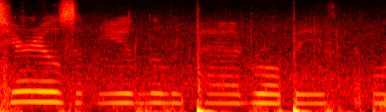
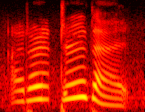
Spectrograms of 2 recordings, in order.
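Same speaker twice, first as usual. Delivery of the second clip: playful protest, somewhat louder; mock protest; 3 semitones higher, 5 dB louder than usual. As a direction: object firmly, still fairly contained. Protests the stereotype, first take.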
